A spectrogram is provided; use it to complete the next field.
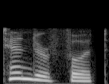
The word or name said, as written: tenderfoot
